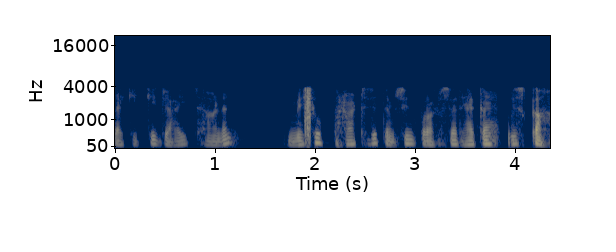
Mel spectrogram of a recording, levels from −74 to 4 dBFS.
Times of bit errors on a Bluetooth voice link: none

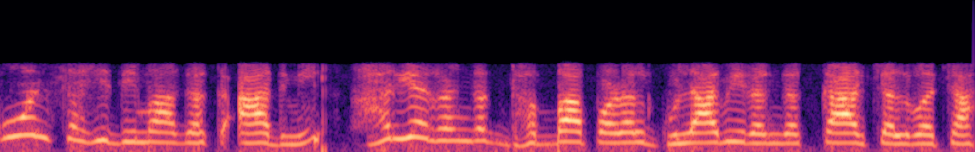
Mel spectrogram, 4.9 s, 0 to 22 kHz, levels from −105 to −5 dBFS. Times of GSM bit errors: 1.56-1.65

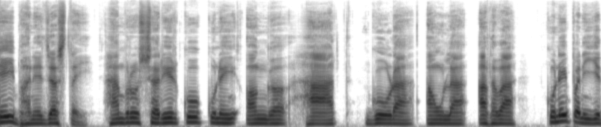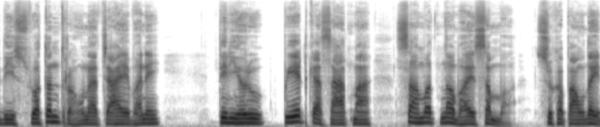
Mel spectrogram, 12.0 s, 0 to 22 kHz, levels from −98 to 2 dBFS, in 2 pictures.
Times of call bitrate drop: none

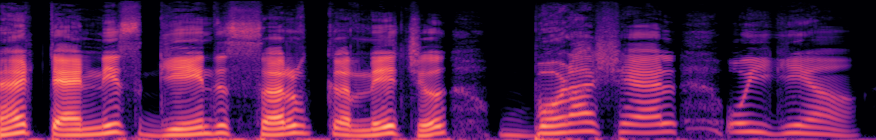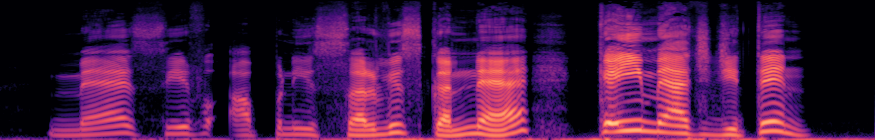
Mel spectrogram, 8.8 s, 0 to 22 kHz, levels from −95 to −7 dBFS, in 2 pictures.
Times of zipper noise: 2.16-3.20, 5.76-6.52

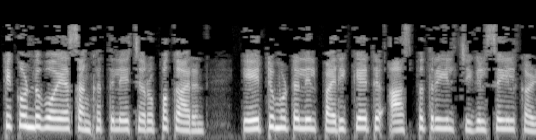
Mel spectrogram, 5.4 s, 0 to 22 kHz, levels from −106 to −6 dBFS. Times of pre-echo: 2.64-2.68, 3.22-3.26, 3.85-3.89, 4.23-4.29, 4.58-4.61

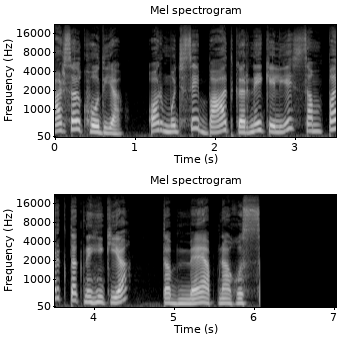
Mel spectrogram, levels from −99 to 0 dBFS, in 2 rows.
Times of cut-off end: 6.08-7.04

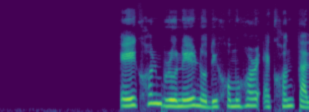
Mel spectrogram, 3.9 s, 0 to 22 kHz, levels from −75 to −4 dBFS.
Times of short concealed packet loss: 1.97-2.03

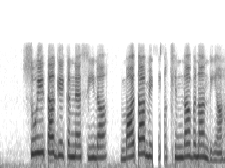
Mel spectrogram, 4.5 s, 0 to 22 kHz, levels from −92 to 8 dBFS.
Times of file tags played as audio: none

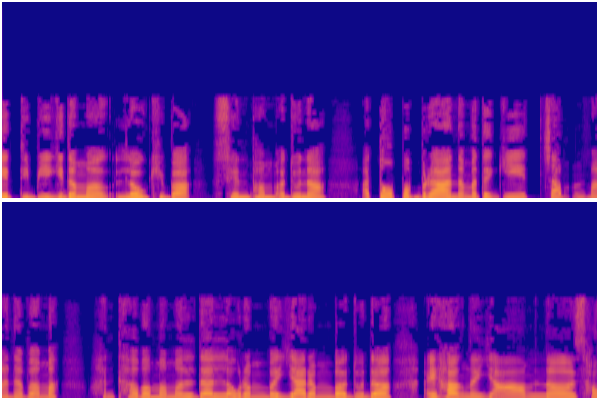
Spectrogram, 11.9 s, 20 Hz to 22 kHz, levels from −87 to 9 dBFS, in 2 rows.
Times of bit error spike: none

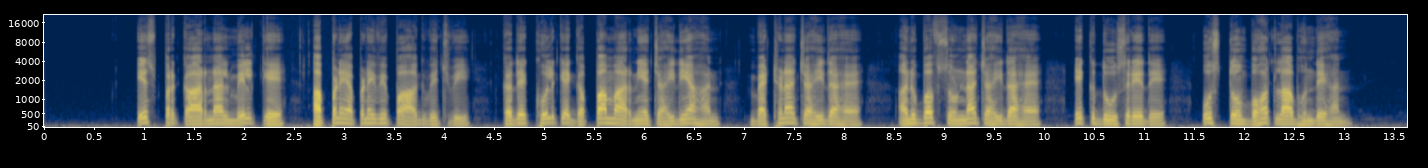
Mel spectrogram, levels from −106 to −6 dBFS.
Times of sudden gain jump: 2.23-2.90

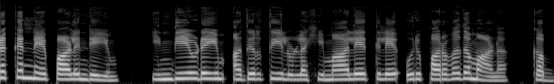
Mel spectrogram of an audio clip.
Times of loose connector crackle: none

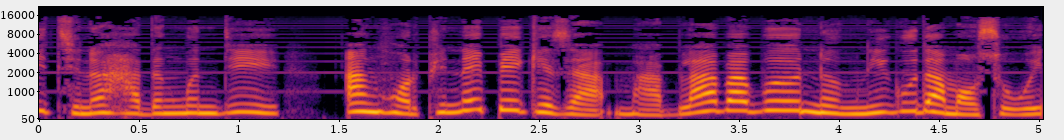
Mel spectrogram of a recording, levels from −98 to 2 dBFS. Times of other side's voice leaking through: none

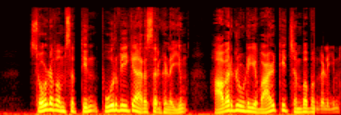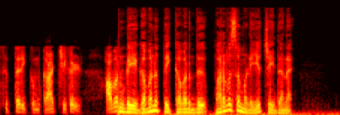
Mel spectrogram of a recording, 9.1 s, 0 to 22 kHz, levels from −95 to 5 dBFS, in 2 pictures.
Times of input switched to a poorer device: 4.20-6.14

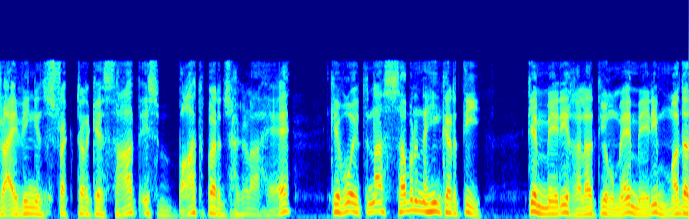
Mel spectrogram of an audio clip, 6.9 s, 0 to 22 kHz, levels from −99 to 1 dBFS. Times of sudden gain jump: 2.44-2.80

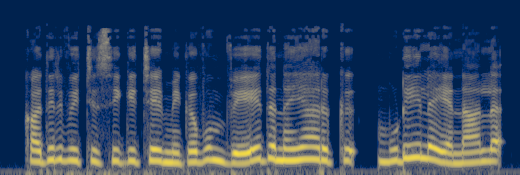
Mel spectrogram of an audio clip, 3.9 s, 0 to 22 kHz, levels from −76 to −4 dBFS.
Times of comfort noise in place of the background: none

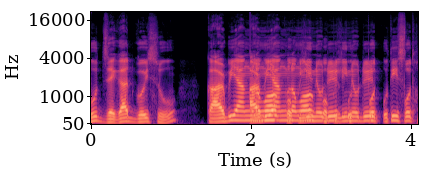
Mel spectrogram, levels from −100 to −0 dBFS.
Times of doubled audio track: 1.99-4.09

